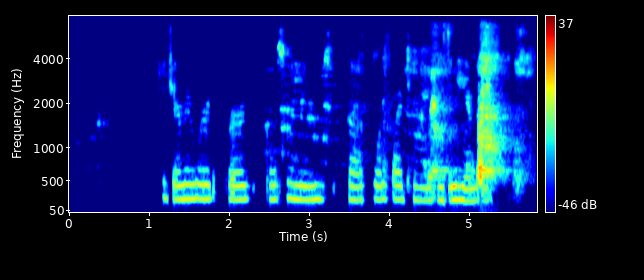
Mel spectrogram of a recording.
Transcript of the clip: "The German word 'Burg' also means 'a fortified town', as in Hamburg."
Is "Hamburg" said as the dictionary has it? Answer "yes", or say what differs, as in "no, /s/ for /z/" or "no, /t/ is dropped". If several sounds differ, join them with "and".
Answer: no, /b/ is dropped and /ɡ/ is dropped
